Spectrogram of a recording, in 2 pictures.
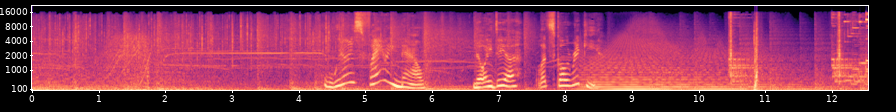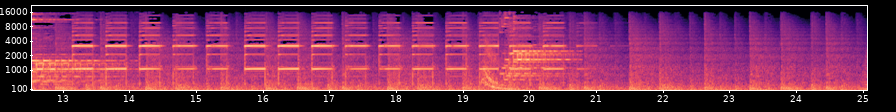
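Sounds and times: background music: 0:00.0 - 0:25.0
falling electronic tone: 0:12.0 - 0:14.6, 0:19.3 - 0:21.3
smartwatch ringtone beeping: 0:12.0 - 0:21.3.

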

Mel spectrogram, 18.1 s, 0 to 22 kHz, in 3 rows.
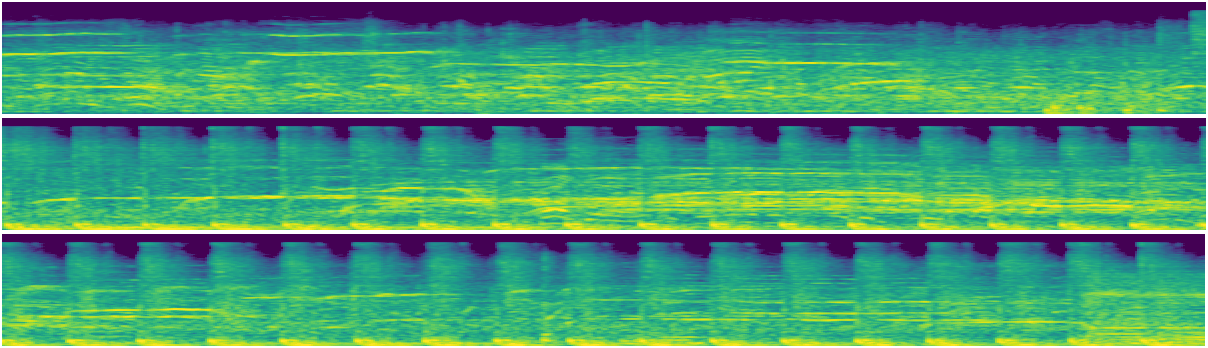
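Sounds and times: crowd cheering and shouting: 0:00.0 - 0:18.0
fast drum beat: 0:05.6 - 0:18.0
rockabilly song: 0:05.8 - 0:18.0.

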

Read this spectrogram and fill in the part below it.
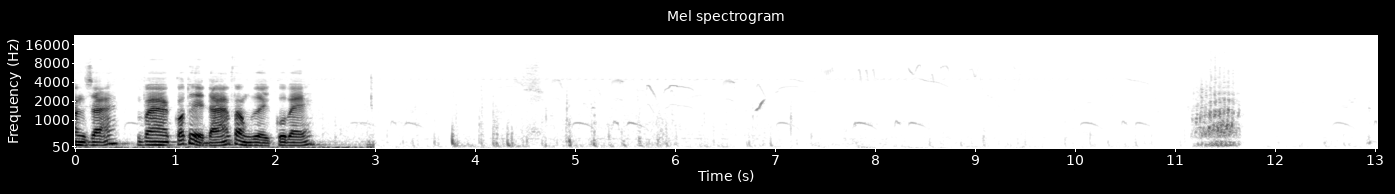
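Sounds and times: birds chirping: 0:00.0 - 0:13.0
horse snorting: 0:11.2 - 0:11.7.

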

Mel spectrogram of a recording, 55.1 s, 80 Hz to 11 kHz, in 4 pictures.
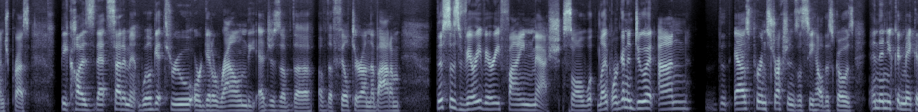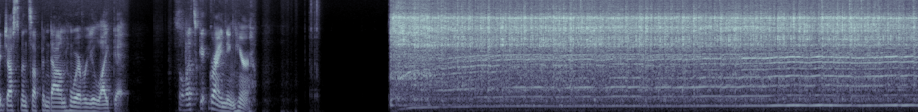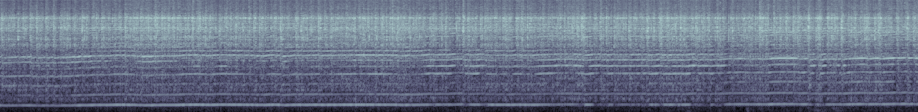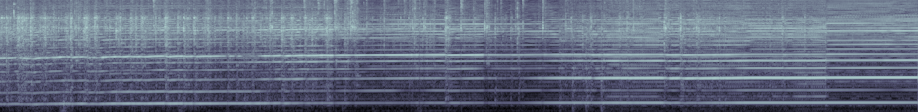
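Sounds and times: coffee grinder motor whine: 0:19.6 - 0:55.0.

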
